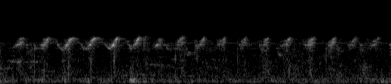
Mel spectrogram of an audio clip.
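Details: Young male green leafbird (cucak ijo), a caged bird in its early singing stage: an even string of rapid high chirped notes, about four per second, over faint background noise.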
